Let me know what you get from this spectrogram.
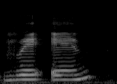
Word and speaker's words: rehén: Então, esse rehén, o H, a gente não vai pronunciar, mas os dois S a gente vai pronunciar.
